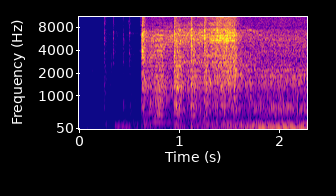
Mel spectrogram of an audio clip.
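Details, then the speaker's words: After repair of oil burning and piston knock (broken, gapped piston rings replaced with special improved rings, no cylinder overhaul, after failed no-disassembly treatment), engine reassembled: brief crank, clean catch, steady idle, knock gone; normal start and idle. "发动机完美启动，一起来听一下声音。发动机敲缸异响的声音已经没有了，烧机油的问题我们也给车主大哥解决了。"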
